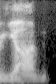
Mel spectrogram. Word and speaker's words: Jan: So, you played is was it pronounced Jan or Yan? Yan. She says over and over his name is Yan.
